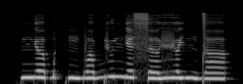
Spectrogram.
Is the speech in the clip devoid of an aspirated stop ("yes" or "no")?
yes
